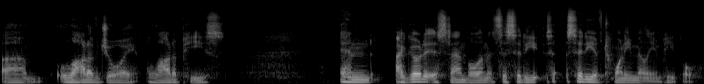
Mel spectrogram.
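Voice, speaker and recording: Young guy w a gravelly low voice, chatty, acts out every quote. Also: a little fast. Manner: animated storyteller, acts out quotes, frequent "like" and "um". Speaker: missionary guest. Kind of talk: casual storytelling interview.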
